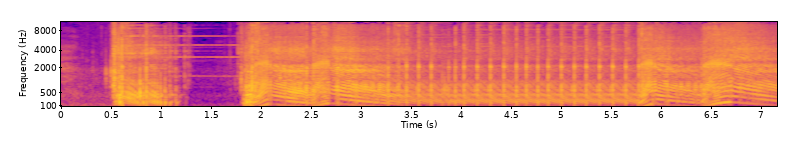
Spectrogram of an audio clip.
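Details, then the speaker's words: Stihl MS 194T top-handle chainsaw after a muffler mod (inner baffle removed, timing advance), now with a small baffle/deflector on the outlet: a crisp two-stroke rasp blips through quick revs, then holds a clean high rev, slightly quieter; normal running. "I think I actually like it with that little deflector on there a little bit better. Not quite as loud. Yeah, not quite as loud."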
